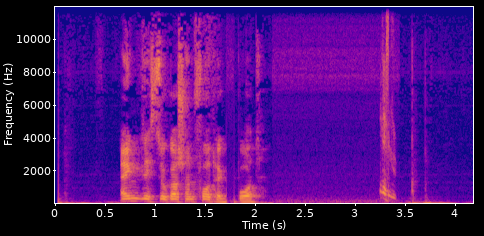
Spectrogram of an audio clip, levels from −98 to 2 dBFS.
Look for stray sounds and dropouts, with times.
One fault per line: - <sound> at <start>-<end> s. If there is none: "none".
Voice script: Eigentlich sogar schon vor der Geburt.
- dropout at 1.7-1.8 s
- chirp at 3.2-3.4 s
